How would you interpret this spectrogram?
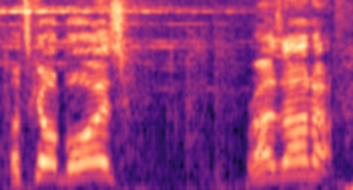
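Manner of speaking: high, loud call to the pack; rallying call. Acted. Calling his ice wolves up out of the snow, loud and high. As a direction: rouse the wolves like a proud handler.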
